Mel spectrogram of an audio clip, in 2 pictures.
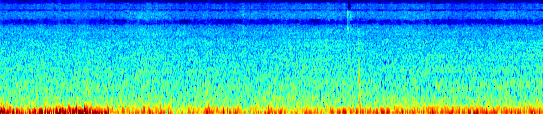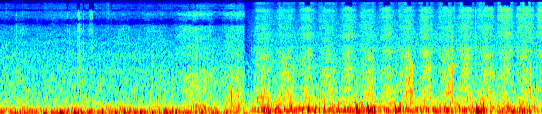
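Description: A bow drill burns in on wet pine under a fatwood bearing block, making a steady, close scraping rub that carries on throughout and grows rougher and more pulsing near the end.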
